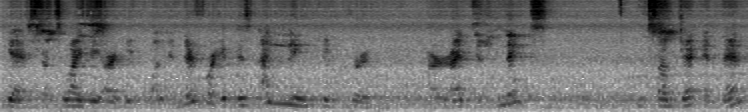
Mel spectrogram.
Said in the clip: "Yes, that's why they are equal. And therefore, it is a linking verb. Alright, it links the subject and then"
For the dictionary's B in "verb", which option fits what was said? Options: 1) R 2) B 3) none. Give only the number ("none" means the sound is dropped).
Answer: 3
